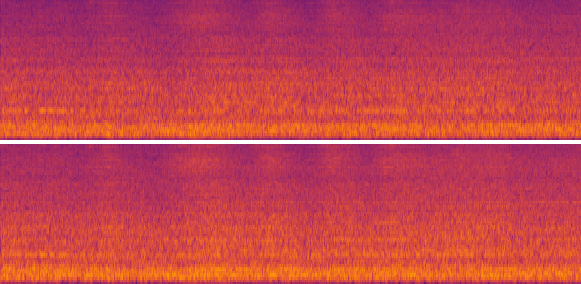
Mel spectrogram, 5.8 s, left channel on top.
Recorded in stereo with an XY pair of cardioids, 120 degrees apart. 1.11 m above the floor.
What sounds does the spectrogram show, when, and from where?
0.0 s an engine running: 40° right, 1.4 m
